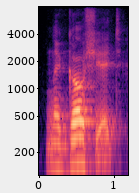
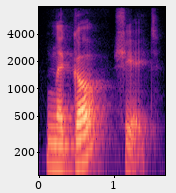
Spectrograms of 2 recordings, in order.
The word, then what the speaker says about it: negotiate: Negotiate. And the final part of this verb is pronounced like she ate. She ate. Negotiate.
